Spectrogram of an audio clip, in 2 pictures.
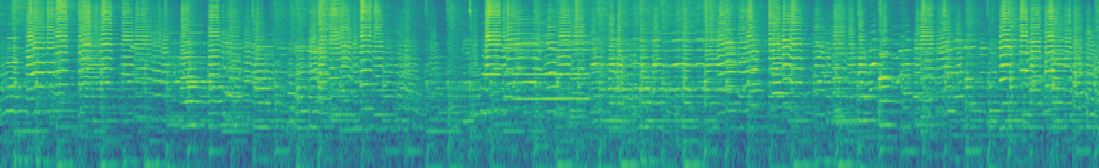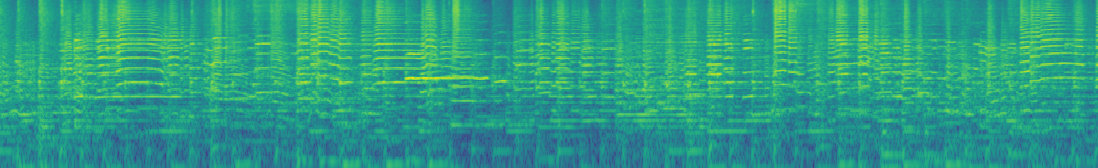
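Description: Traditional jazz band playing live: trumpet, trombone and clarinet weaving lines together over piano, string bass and drums, with a steady beat in the bass.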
